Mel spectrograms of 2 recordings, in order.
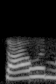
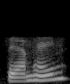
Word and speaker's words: Samhain: called the town of I'm going to say stylin which is the correct pronunciation but I can almost guarantee that they're pronouncing it Samhain oh yeah yeah because then there's the the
